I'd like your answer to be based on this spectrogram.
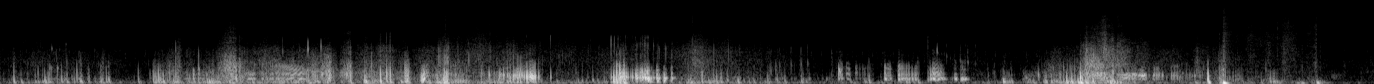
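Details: Adult man's abdomen: loud, prolonged gurgling and rumbling; ordinary stomach and bowel sounds (borborygmi).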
